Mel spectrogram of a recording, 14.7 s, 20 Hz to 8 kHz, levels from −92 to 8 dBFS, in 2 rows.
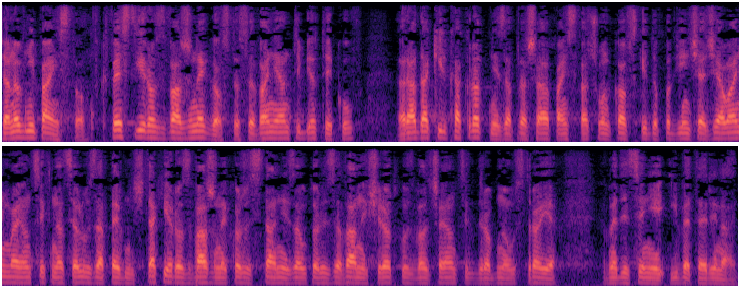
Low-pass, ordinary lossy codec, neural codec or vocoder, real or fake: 7.2 kHz; none; none; real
